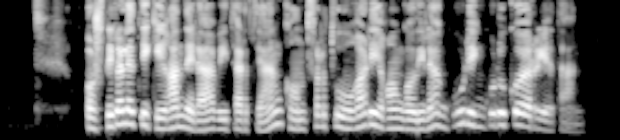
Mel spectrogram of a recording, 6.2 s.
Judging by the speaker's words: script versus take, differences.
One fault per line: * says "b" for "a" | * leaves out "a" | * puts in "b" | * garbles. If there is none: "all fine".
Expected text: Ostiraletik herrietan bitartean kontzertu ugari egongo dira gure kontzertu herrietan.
* says "igandera" for "herrietan"
* says "inguruko" for "kontzertu"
